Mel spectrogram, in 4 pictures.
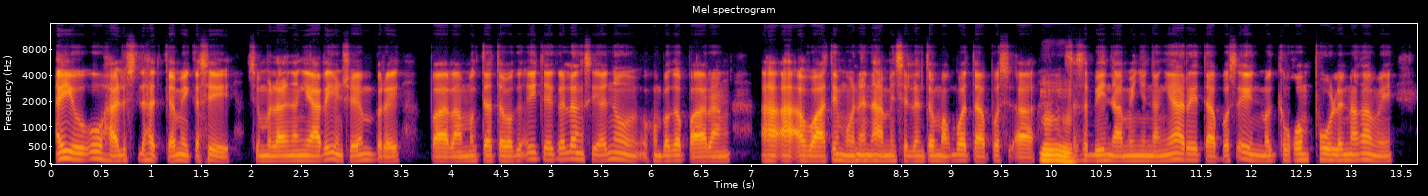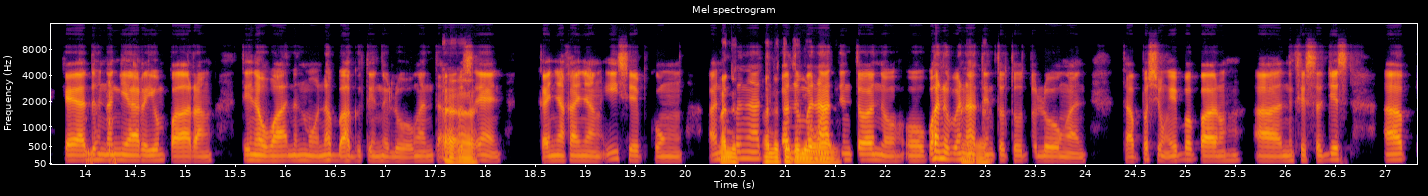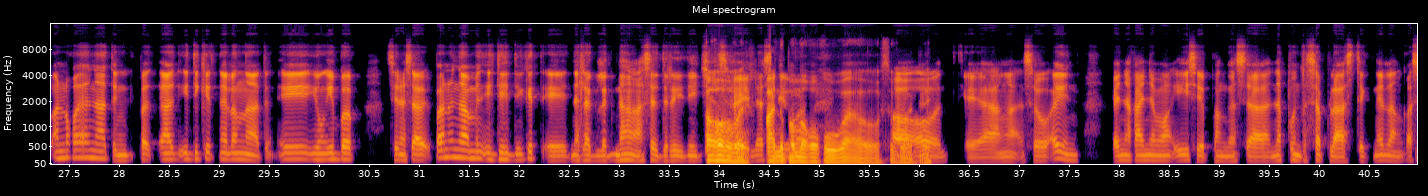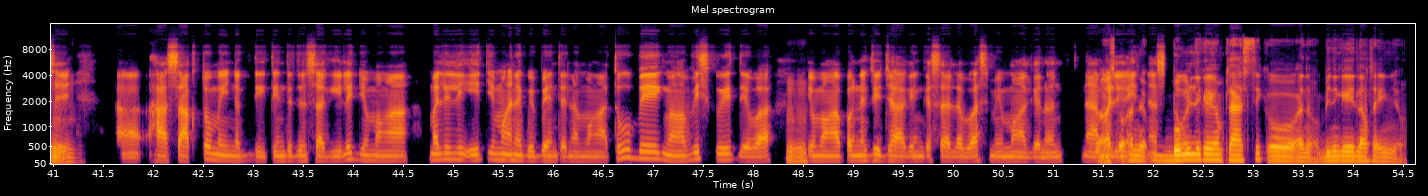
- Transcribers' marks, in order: chuckle
- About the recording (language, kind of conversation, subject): Filipino, podcast, Maaari mo bang ibahagi ang isang nakakatawa o nakakahiya mong kuwento tungkol sa hilig mo?
- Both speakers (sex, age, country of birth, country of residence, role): male, 30-34, Philippines, Philippines, guest; male, 35-39, Philippines, Philippines, host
